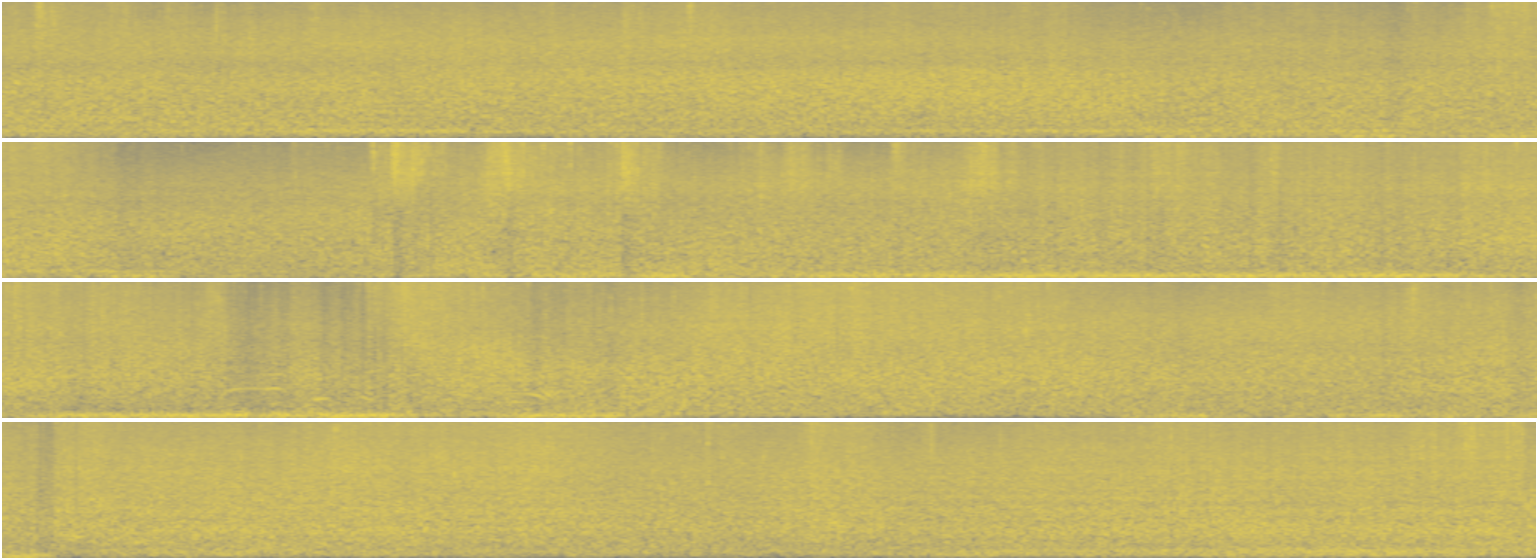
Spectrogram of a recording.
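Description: Small waves breaking and washing up a pebble beach: a steady hiss of surf, with a low rumble through the middle stretch.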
